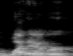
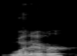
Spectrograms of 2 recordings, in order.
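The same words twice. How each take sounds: First: It is said in an angry, irritated way. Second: It is said calmly and without anger. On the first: The child has won the argument. The speaker calls it wrong. "If you go like this and you go, whatever, and you look angry" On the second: The adult stays in charge and unbothered. The speaker calls it right. "I would just go"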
